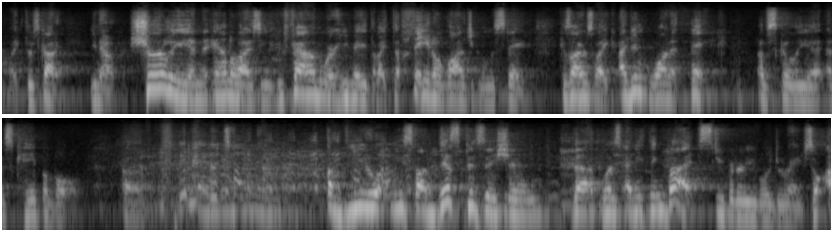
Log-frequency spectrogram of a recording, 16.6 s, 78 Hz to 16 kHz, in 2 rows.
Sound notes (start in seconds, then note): 9.5 laughter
